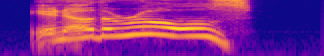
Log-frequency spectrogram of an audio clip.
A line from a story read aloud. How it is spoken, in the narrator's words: he bellowed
